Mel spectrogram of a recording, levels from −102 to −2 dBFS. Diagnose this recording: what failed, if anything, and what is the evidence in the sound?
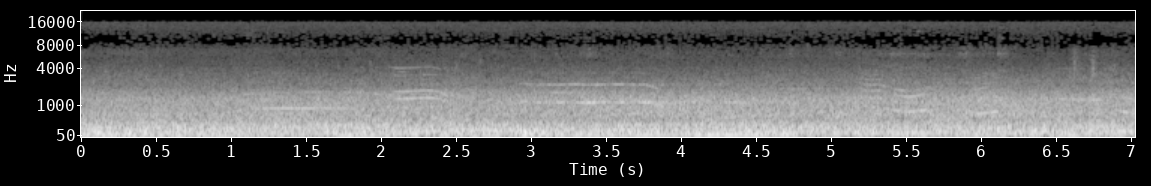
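Lost LE Audio frames on the Bluetooth link: the LC3 decoder covered each gap by replaying the previous spectrum with randomised signs. Brief noisy smears appear at 0.39–0.41, 2.61–2.63, 4.14 and 6.51 s, gaps of 20 ms and 10 ms that fit 10 ms frames.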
